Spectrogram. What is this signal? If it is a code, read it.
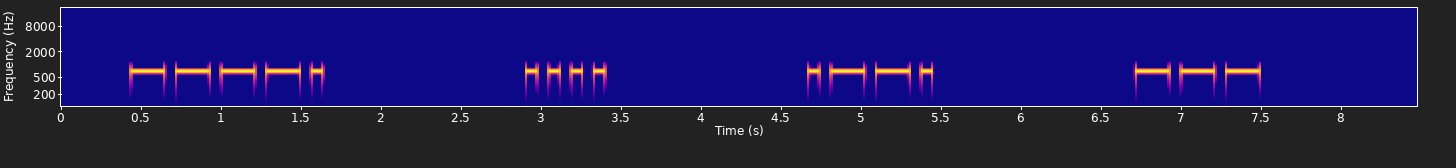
Morse code, heard as a keyed tone, about 17 wpm, spaced as for 6 wpm, 700 Hz. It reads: 9HPO
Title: USA Call Signs - 6 Characters - 6x Character Spacing - 17wpm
